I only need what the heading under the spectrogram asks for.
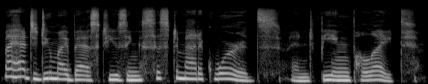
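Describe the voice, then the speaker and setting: A woman's voice: mid-range voice, lively intonation, moderate pace, warm tone, no room sound, clean studio sound, lightly acted. A woman playing a composed, condescending game guide who is secretly a villain, in an anime game dub. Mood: smug, bitter. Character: game guide girl revealed as smug, scheming villain. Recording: dramatic background music.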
